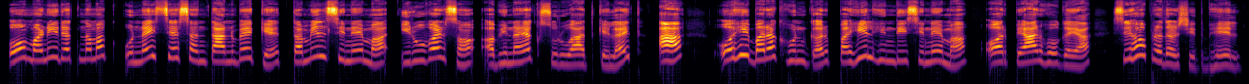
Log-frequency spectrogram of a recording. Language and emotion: Maithili, neutral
